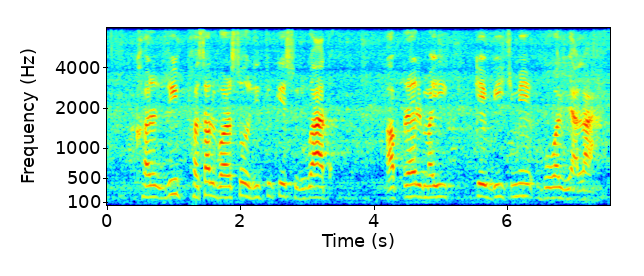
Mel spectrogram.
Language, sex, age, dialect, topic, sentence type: Bhojpuri, female, 25-30, Western, agriculture, statement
